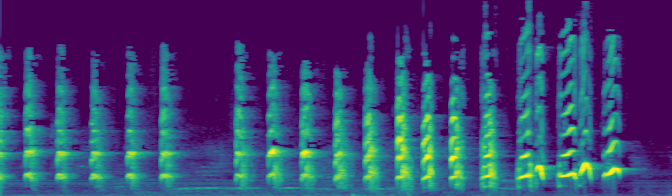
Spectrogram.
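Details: Very angry young cockatiel giving evenly spaced harsh, buzzy calls about three per second, a short pause, then a faster stream that turns into rising and falling whistled notes at the end.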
